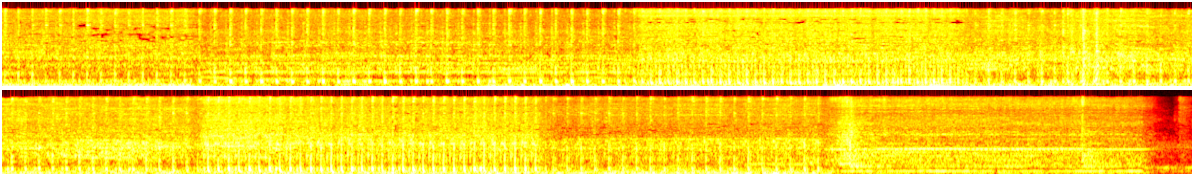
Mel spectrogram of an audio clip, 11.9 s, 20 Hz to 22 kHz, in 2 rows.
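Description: A homemade scale-model 4x4 tractor running as it pulls a loaded sled through sand: a fast, even mechanical pulsing that shifts in character a few times. About ten seconds in it gives way to a steadier hum with a thin high whine.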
